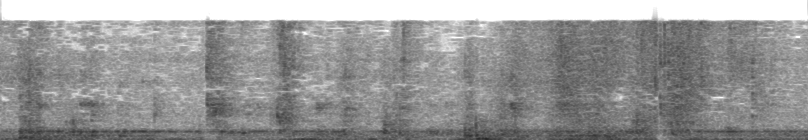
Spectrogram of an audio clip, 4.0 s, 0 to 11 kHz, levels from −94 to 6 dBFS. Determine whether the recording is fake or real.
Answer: real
